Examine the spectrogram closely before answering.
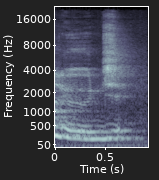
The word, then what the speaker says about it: luge: How do you say it? Luge. Like huge, okay?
